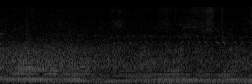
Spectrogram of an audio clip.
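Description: Steady low machine hum holding one pitch throughout.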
